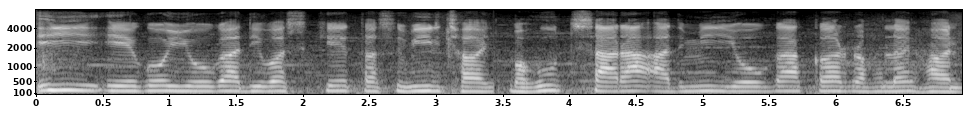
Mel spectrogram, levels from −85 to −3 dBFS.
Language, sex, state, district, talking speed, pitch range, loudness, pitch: Hindi, male, Bihar, Samastipur, 120 wpm, 160-175 Hz, -18 LUFS, 165 Hz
